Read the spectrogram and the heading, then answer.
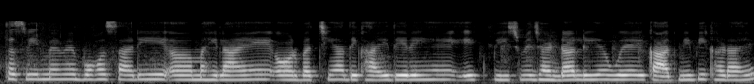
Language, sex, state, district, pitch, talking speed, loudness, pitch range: Hindi, female, Madhya Pradesh, Bhopal, 215 Hz, 190 wpm, -17 LUFS, 210-225 Hz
